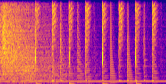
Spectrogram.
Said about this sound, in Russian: Будильник. Включили.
